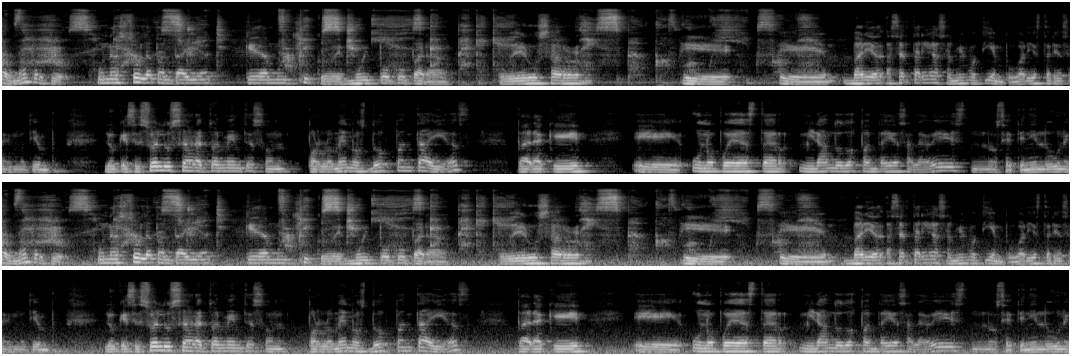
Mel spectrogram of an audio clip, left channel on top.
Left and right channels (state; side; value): noise; right; rumble, 15 dB below the sound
